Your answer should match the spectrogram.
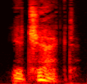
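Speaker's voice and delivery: low, soft, unruffled; quiet question. A narrator's reading. Bourne questioning the panicking sergeant, low quiet voice. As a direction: ask coolly under the screaming.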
